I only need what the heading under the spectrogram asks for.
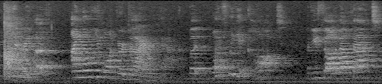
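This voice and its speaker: Firm, lively-pitched vampire woman played by an actress. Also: moderate pace. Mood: worried, determined. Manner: firm, earnest. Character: worried, loyal, sensible female vampire, long-lived. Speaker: stage actor in a staged reading. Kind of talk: live staged play reading. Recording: echoey hall from far off, faint noise.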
